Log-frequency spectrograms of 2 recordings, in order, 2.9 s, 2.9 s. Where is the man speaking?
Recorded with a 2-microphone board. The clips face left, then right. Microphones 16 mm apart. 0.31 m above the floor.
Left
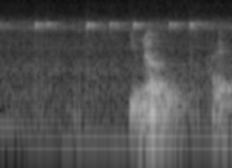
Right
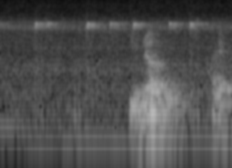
60° left (ahead or behind), 2.5 m; by 2.8 s 15° left (ahead or behind), 1.9 m.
